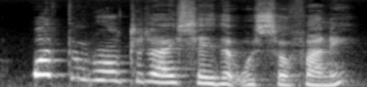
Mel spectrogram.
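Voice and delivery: high, loud mock shock; high, loud affronted surprise; shocked mother. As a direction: sound baffled and affronted. Glyneth shocked.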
